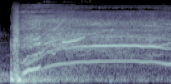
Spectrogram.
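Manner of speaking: very high squealing burst of laughter; real helpless shriek of a laugh; cracking up in a high squeal. Real, not acted. Laughing at retold insult.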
